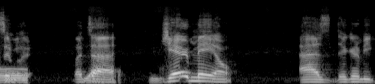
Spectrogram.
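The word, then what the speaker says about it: Jerod Mayo: I'm saying Jared Mayo. Am I saying that right? Because it sounds – yep, Jared Mayo. Gerard. Did I say Gerard Mayo?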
